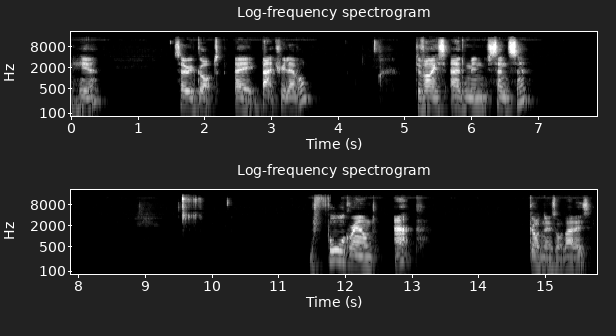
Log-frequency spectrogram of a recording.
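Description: A young man speaks calmly and closely into a microphone, in short phrases with pauses.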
